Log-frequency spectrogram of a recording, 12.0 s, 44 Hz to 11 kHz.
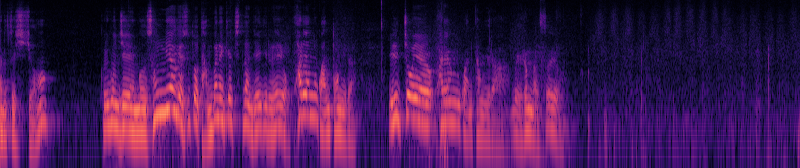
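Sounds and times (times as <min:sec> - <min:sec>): eraser swishing on whiteboard: 0:06.4 - 0:12.0.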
